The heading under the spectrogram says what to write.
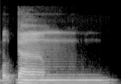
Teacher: Nasal sound have to close, little bit close or fully close. According to the Myanmar tradition, they fully close the nasal sound.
